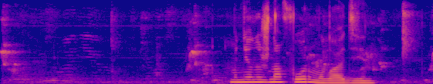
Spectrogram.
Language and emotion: Russian, neutral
